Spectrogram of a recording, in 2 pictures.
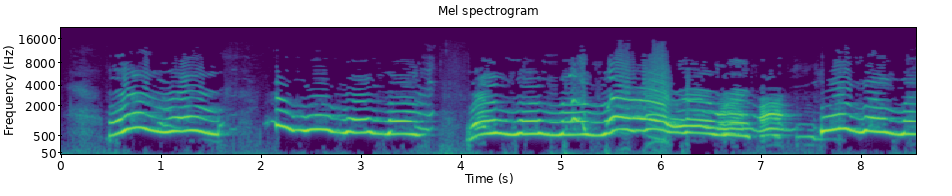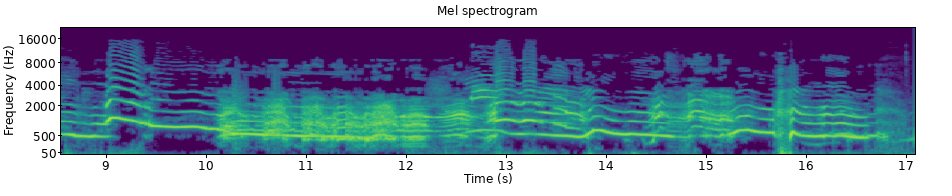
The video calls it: Dog' howling "" podenco '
